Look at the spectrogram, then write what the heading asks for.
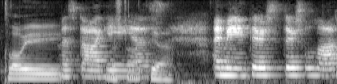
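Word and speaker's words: Messdaghi: Chloe, I can never pronounce her last name correctly. Can you? Oh, Mesdagi, Chloe. Mesdagi, yes.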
